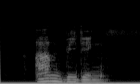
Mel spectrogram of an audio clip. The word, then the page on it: aanbieding: /ˈaːn.bi.dɪŋ/; BE; NL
